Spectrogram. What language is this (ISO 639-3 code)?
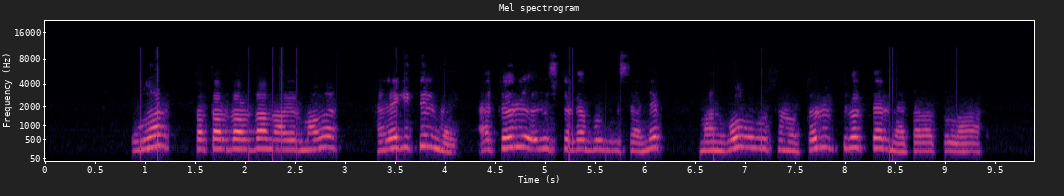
bak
